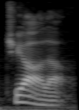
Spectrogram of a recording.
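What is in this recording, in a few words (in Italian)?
"ciala", dialettale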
